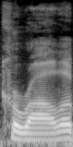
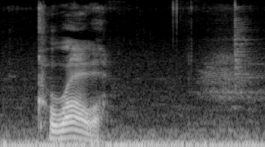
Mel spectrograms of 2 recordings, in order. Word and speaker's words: Corolla: I'm in a town of corala today it's pronounced corala but it's spelled just like Corolla just like the Toyota but the uh locals call it corala first thing we're going to do is air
